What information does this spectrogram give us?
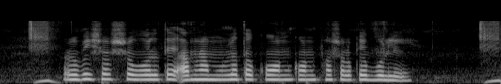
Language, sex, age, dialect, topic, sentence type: Bengali, female, 31-35, Northern/Varendri, agriculture, question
